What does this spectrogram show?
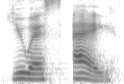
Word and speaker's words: USA: is pronounced separately but the last letter is pronounced more strongly because it carries the primary stress so we say usa asap abc and tv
